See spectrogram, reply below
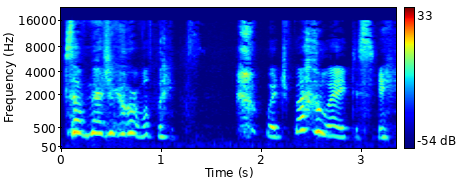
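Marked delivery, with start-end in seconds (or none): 0.0-1.2 a touch higher and louder, flustered; flustered Cyrus quote. Retold or imitated. Cyrus hurriedly reassuring his friend, mildly flustered. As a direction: play it as mildly panicked backpedaling. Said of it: "And Cyrus is like".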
